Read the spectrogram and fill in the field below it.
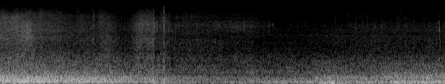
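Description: Ocean waves crash and rumble at night on a campsite beach, a deep, continuous roar of surf mixed with gusty wind buffeting the microphone, loud and close with no voices.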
